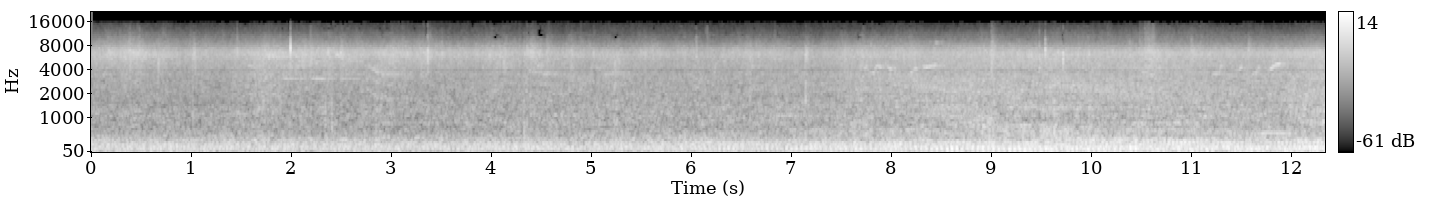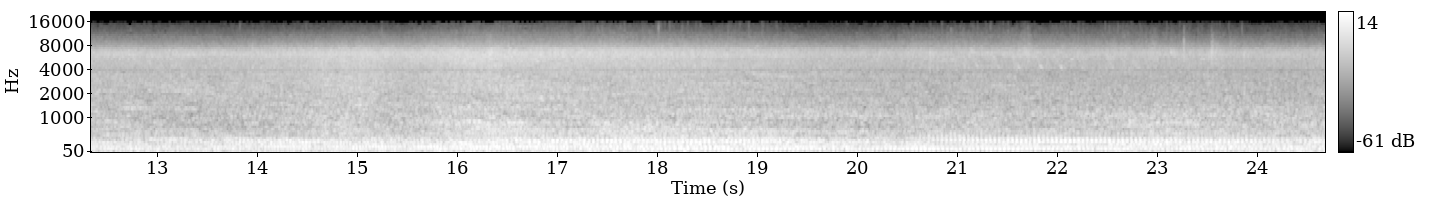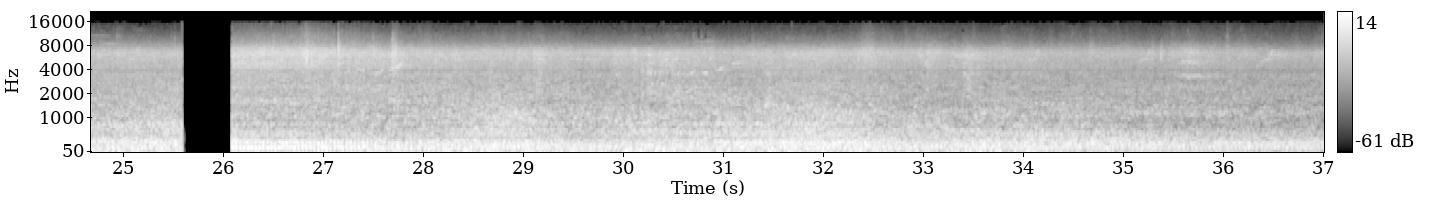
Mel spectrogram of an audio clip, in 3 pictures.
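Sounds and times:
motor traffic drone: 0.0 - 37.0.

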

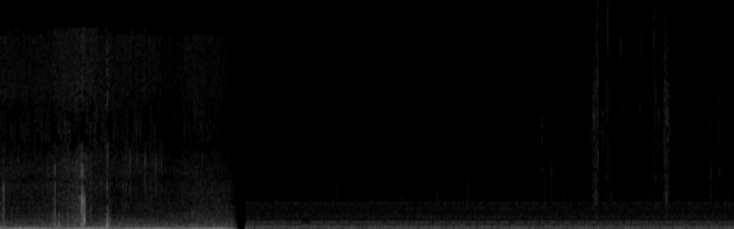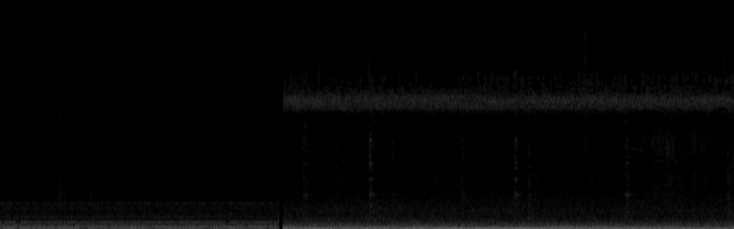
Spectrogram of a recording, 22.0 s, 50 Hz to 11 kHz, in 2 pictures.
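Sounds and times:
steady low hum: 0.0 - 22.0
wet squishes of fruit pulp: 7.8 - 12.4.

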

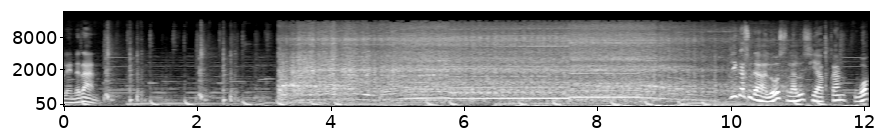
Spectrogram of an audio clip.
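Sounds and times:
blender grinding: 3.2 - 11.2.

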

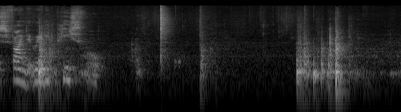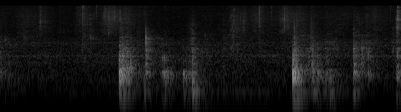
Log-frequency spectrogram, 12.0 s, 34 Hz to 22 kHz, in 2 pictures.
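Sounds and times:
objects knocking on worktop: 4.4 - 5.4.

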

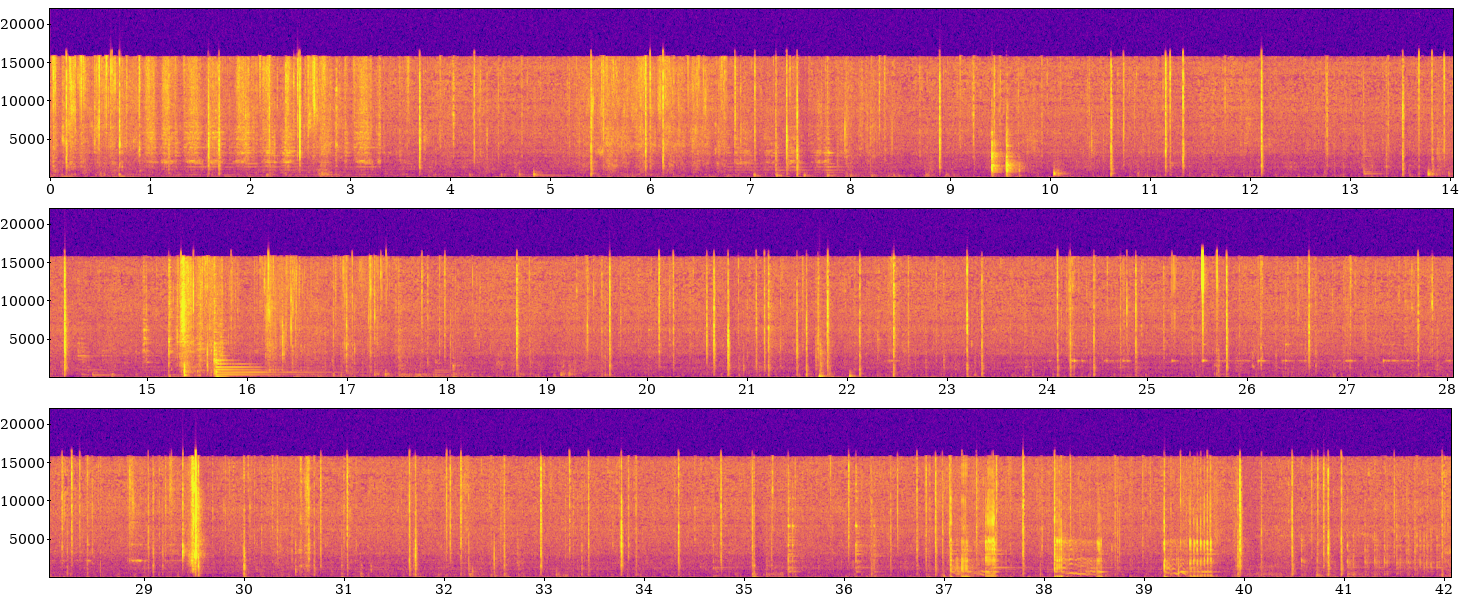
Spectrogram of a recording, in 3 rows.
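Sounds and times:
fingers scratching bottle capsule: 0.0 - 3.4, 37.0 - 39.8
corkscrew scraping into cork: 37.0 - 39.8.

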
